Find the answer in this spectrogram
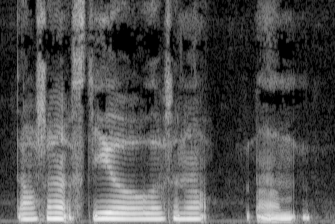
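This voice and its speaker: A soft-spoken woman talks at a medium pitch. Her intonation stays fairly even. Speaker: podcaster. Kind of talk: casual monologue. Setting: at home, walking around the room. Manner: soft-spoken, talking quietly; halting, many fillers.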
